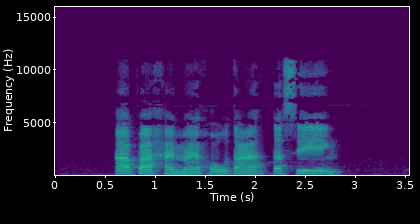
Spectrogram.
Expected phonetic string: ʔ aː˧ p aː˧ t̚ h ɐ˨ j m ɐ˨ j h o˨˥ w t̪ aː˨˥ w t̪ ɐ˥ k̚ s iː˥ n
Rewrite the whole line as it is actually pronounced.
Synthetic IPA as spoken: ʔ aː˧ p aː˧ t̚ h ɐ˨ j m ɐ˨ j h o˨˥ w t̪ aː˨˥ t̪ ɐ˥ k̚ s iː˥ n

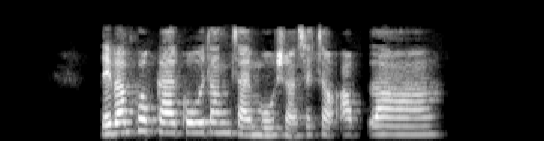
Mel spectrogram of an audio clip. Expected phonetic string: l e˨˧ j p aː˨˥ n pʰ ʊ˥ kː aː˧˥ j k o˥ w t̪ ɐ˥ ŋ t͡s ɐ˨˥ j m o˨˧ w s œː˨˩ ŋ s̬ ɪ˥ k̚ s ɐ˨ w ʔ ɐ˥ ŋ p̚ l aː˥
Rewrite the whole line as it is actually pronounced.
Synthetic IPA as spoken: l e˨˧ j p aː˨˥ n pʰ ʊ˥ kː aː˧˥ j k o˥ w t̪ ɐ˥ ŋ t͡s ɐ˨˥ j m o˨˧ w s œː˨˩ ŋ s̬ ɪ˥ k̚ t͡s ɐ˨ w ʔ ɐ˥ p̚ l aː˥

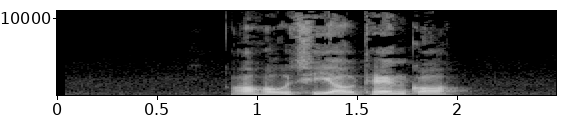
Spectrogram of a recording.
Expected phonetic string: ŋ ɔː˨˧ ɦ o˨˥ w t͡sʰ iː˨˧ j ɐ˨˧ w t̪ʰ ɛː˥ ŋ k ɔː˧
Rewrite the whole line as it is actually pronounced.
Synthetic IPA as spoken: ŋ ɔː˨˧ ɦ o˨˥ w t͡sʰ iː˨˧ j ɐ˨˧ w t̪ʰ ɛː˥ ŋ k ɔː˧

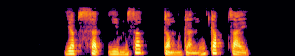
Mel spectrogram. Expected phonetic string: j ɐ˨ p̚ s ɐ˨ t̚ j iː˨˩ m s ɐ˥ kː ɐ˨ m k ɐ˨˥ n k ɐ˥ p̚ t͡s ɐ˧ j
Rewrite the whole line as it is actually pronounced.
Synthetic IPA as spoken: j ɐ˨ p̚ s ɐ˨ t̚ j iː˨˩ m s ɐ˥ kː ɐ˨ m k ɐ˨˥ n k ɐ˥ p̚ t͡s ɐ˧ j

